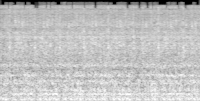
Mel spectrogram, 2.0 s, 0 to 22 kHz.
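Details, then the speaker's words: 1958 Studebaker Commander V8, carburetor not squirting fuel: busy, uneven clatter and hiss over weak low rumble, no clear misfire; owner feels it isn't missing, needs tune-up. "I don't feel like it's missing it runs fairly smooth to have seven a spark plugs and stuff"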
